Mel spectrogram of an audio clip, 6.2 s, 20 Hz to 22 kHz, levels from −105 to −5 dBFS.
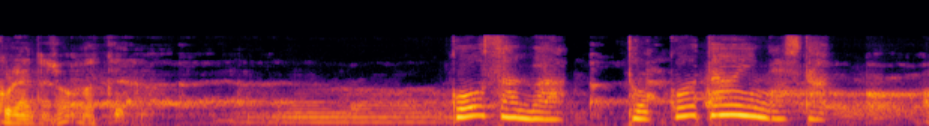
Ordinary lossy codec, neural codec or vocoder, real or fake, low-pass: none; codec, 16 kHz, 4.8 kbps, FACodec; fake; none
